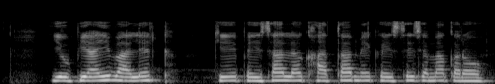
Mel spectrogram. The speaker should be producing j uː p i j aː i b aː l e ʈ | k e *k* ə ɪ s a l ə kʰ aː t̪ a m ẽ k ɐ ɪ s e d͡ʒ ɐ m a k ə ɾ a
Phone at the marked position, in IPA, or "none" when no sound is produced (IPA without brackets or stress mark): p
